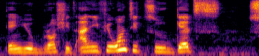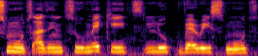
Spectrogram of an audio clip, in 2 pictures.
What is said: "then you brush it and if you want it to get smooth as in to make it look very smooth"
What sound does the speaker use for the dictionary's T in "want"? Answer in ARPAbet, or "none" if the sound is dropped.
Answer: T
